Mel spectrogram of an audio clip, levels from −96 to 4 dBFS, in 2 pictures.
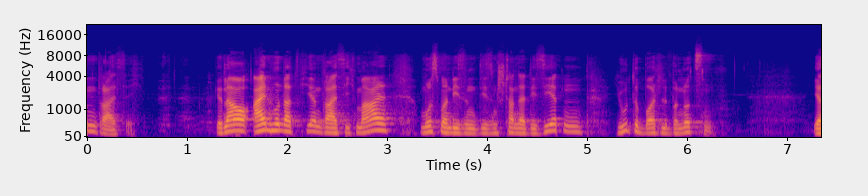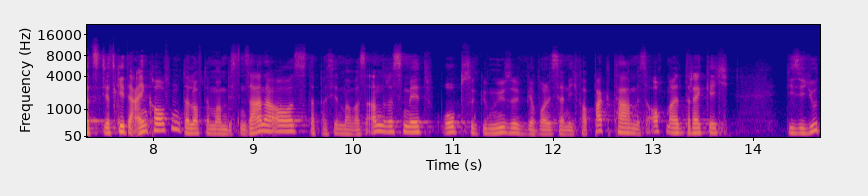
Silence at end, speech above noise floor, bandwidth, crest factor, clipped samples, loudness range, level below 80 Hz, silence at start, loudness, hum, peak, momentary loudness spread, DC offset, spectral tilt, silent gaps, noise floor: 0 s; 36 dB; 11.5 kHz; 26 dB; under 0.1%; 9 LU; -76 dBFS; 0 s; -32 LUFS; none; -6 dBFS; 14 LU; under 0.1%; -6 dB/octave; none; -68 dBFS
